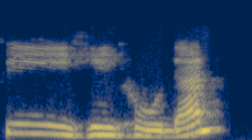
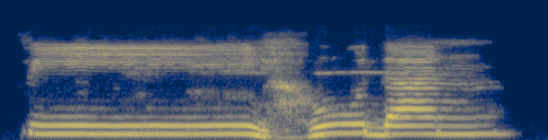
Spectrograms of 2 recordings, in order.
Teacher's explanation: Mad lazim musaqol kalimi dibacanya lazim itu 6, dibaca 6 harokat. Jadi kalau di Imam Hafs dibaca 2 harokat fihi hudan, karena ini jadi mad tabi'i. Kalau di Abu Amr jadi mad lazim.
